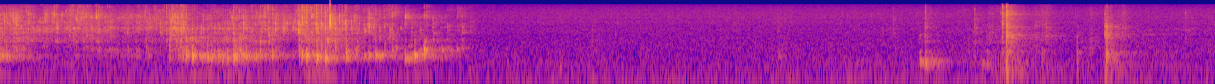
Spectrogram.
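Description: Milk being poured into a mixer grinder jar, splashing steadily. The pouring stops about two seconds in, and a few light knocks follow near the end.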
